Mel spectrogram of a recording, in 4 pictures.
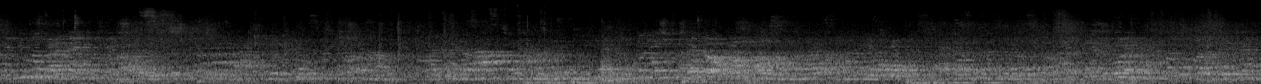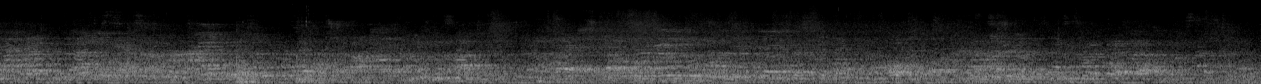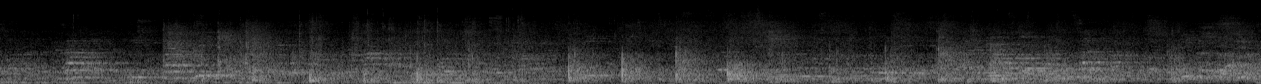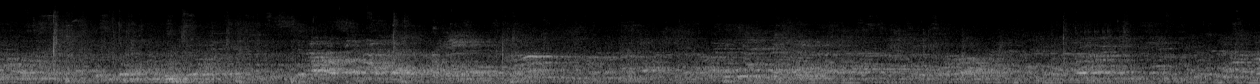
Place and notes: Berlin, Urbanstr., Nachbarschaftshaus - inner hall ambience
Sommerfest Nachbarschaftshaus (summer party at neighbourhood house), people of all ages from the neighbourhood gather here, the building also hosts a kindergarden. inner hall ambience.
Berlin, Germany, June 2011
